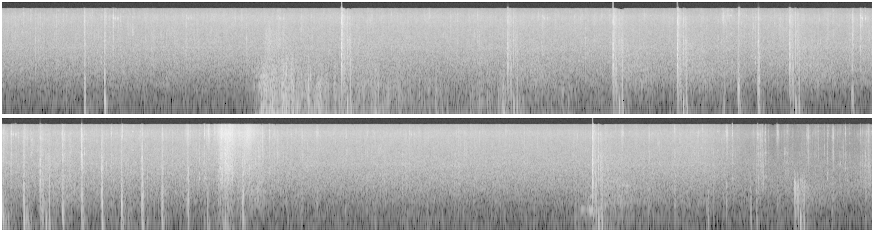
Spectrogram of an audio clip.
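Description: Footsteps crunch on gravel and concrete.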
